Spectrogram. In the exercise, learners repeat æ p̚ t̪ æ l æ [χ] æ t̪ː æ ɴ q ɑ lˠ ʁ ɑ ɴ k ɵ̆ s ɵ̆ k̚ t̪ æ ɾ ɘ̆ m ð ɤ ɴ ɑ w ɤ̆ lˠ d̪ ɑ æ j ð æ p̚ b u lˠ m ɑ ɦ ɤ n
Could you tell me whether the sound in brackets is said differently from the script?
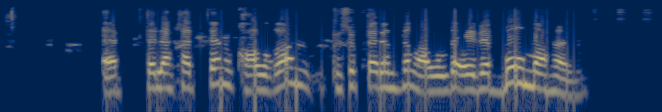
no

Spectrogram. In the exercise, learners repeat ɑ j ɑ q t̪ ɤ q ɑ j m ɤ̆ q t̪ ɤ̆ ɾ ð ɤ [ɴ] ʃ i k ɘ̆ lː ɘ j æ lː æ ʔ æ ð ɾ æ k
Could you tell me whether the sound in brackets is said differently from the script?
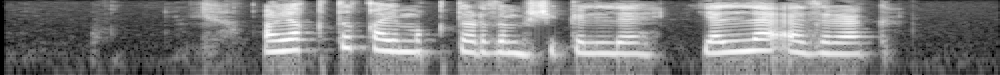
yes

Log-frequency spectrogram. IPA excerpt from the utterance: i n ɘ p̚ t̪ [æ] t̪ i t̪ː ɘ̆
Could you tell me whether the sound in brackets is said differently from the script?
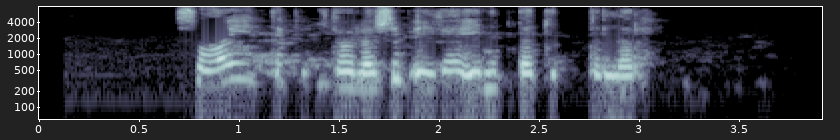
no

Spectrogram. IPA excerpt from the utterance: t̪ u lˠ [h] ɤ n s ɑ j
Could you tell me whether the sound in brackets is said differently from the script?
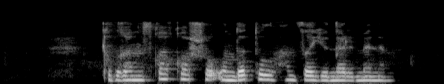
no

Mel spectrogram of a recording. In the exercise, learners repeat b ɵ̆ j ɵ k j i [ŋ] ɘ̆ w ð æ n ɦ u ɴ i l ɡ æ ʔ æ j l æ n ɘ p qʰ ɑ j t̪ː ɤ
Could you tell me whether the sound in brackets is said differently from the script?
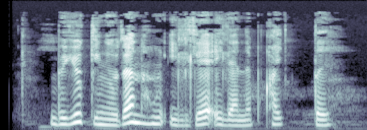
no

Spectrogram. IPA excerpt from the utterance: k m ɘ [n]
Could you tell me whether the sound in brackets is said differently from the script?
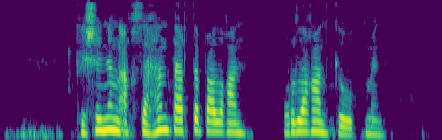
no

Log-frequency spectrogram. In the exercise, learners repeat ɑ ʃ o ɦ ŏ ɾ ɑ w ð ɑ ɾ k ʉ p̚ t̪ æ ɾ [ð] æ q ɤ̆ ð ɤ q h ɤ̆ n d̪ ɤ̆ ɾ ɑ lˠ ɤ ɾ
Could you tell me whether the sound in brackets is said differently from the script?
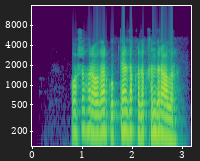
no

